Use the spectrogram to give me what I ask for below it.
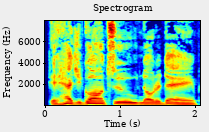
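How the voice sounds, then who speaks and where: Calm advice-giving podcast man, dry sound. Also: mid-range voice, unhurried, clear, resonant tone, no echo. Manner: calm, reasoning advice with "you know what I'm saying". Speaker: podcast co-host.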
